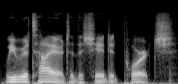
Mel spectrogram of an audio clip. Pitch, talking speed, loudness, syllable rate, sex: 100 Hz, 200 wpm, -16 LUFS, 5.4 syllables/s, male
